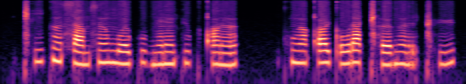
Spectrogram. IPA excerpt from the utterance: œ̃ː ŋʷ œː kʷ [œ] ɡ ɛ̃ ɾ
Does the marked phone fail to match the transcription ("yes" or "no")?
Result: no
